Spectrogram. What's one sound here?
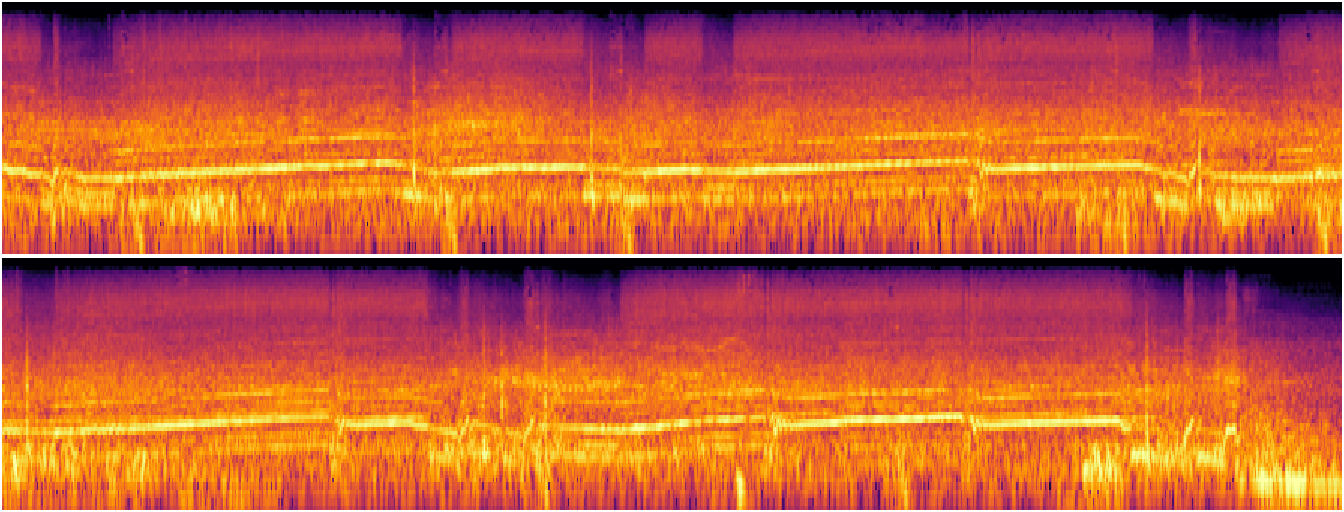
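A race car engine roars loudly, revving up through the gears and dropping at each shift.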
